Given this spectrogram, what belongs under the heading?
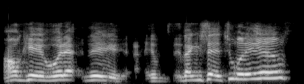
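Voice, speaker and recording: A man's voice: high-pitched, lively intonation, brisk, no echo. A man co-hosting a podcast, trading loose, slangy sports banter and laughing often. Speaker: podcast co-host. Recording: dry, dull lo-fi podcast mic.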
